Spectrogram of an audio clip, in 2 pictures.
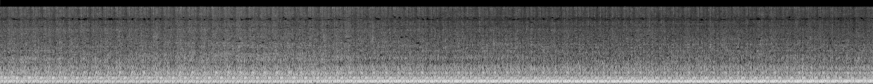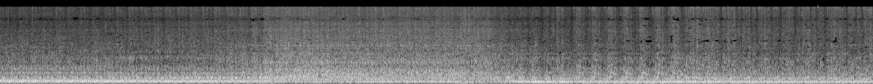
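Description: A car engine idles loudly with a steady rumble.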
